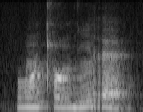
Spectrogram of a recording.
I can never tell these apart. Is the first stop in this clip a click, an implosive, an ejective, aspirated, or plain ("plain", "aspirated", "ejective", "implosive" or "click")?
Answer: aspirated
